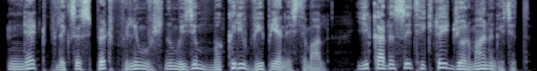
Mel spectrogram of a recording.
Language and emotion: Kashmiri, fearful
